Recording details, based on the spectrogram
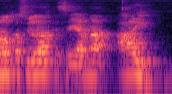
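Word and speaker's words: Hai: Sino que se topan con otra ciudad que se llama Ai o Jai. La H se pronuncia como J mayormente en el hebreo.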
